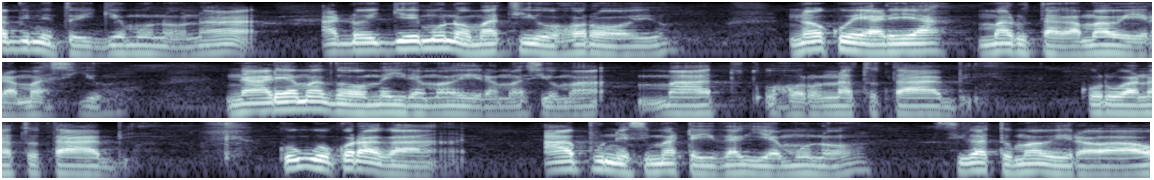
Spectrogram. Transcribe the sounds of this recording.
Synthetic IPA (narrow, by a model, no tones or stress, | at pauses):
binetoiɡemonɔnaː | ndoiɡemonɔmatioɦɔɾɔjo | nɔkweaɾeamaɾutaɣamaweɾamasiɔ | naːɾeamaðɔmɛiɾɛmaweɾamasjɔmmaoɦɔɾɔnatotabi | koɾowanatotabi | koɣwɔkoɾaɣaː | punesimataiðaɣiamonɔ | siɣatomaweɾawa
